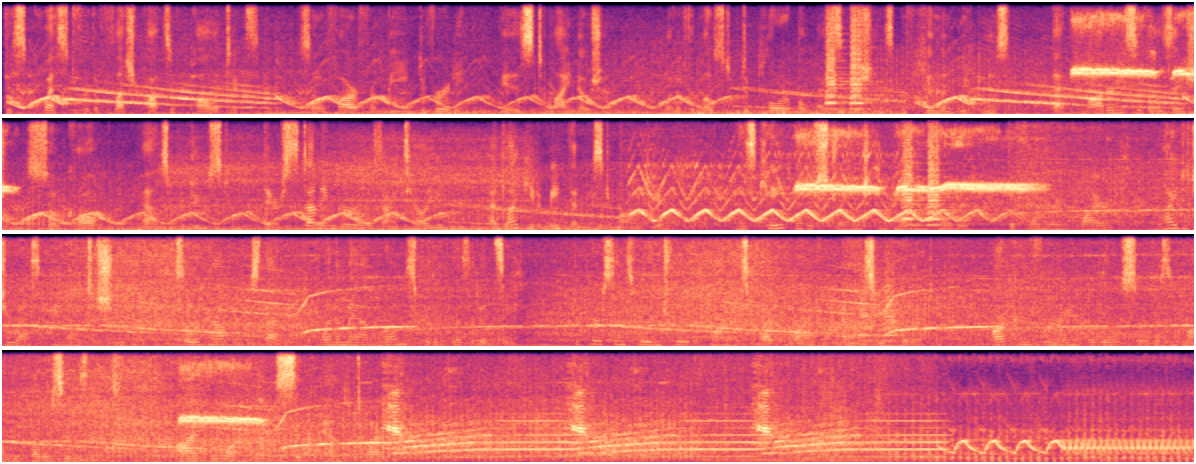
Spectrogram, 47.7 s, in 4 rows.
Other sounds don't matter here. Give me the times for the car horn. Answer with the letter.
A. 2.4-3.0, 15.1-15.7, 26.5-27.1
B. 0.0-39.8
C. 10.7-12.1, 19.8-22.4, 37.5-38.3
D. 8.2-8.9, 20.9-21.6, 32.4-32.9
D.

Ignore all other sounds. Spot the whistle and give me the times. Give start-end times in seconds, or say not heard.
10.7-12.1, 19.8-22.4, 37.5-38.3.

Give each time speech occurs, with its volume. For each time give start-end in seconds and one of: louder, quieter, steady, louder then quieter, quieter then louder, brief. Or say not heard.
0.0-39.8 steady.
